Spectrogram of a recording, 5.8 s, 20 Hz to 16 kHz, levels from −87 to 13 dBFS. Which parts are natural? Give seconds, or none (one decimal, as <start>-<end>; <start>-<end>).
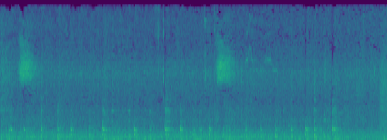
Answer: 2.9-5.8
